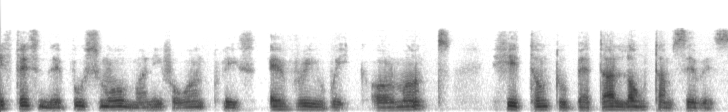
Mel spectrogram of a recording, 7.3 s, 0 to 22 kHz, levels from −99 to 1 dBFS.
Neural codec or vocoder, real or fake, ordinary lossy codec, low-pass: codec, 16 kHz, 0.4 kbps, LongCat-Audio-Codec; fake; none; none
